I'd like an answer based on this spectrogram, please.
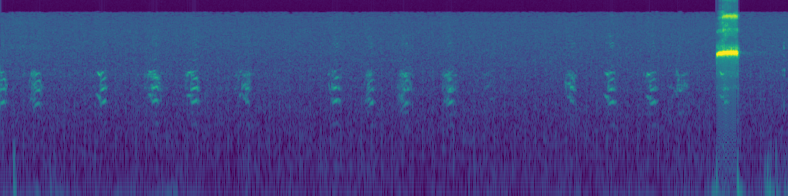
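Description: A dog-training whistle blown once, very loud and brief, about seven seconds in: a stop whistle to sit the running retriever before the next cast. Under it a faint series of short bird calls repeats about two or three times a second.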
